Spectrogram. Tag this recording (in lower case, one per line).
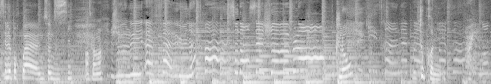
music
speech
